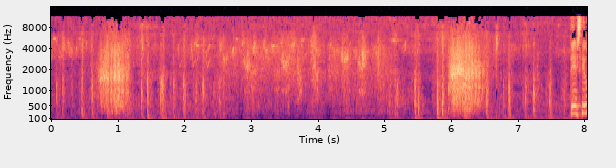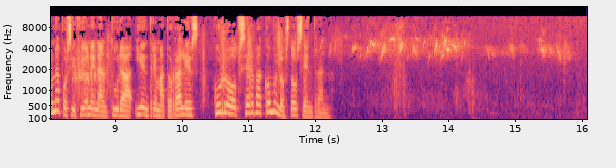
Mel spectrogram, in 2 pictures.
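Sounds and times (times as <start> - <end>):
horse hooves clopping in the countryside by a lake: 0.0 - 11.6
faint birdsong: 0.0 - 16.0
speech: 7.8 - 12.4.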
